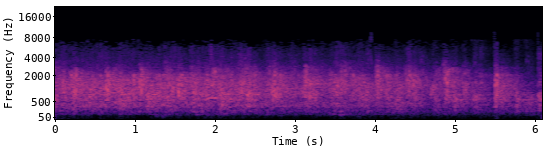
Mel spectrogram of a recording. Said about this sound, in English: Let's give another round of applause, shall we?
